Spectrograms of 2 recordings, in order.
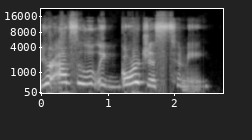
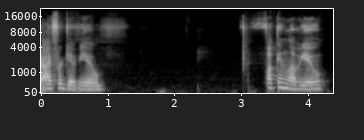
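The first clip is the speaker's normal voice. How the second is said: softer and lower, mock-soothing forgiveness; mock tender; 11 semitones lower, 5 dB quieter than usual. Mock consoling the man in clip.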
